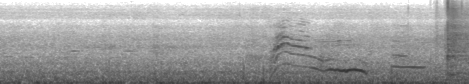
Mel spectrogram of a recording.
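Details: A cat called Tiger Cat snatching food from other cats and not letting anyone else eat gives one drawn-out meow that starts high and slides downward, then a short faint follow-up, over a steady low rumble of background noise.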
